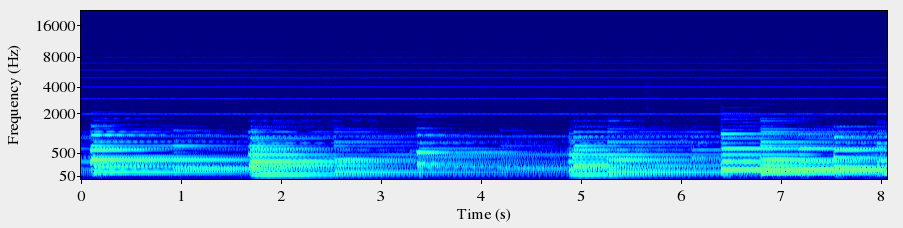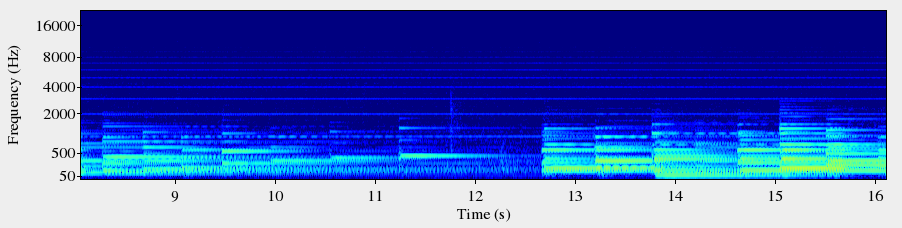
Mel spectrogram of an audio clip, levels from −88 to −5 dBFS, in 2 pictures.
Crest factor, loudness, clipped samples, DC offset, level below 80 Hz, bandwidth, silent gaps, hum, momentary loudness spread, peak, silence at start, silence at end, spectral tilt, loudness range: 18 dB; -50 LUFS; under 0.1%; under 0.1%; -64 dBFS; over 20 kHz; none; none; 14 LU; -32 dBFS; 0 s; 0 s; -7 dB/octave; 8 LU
